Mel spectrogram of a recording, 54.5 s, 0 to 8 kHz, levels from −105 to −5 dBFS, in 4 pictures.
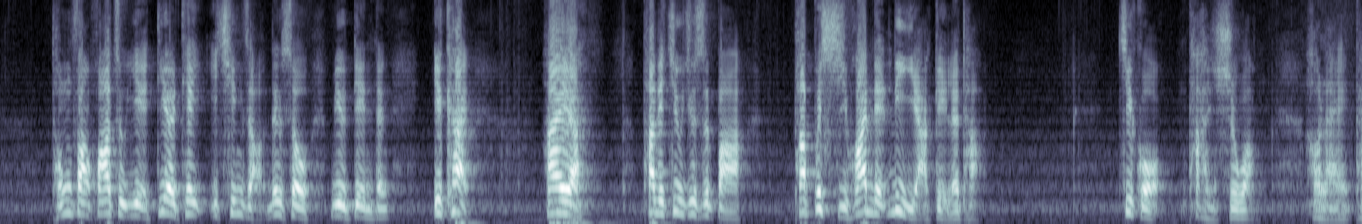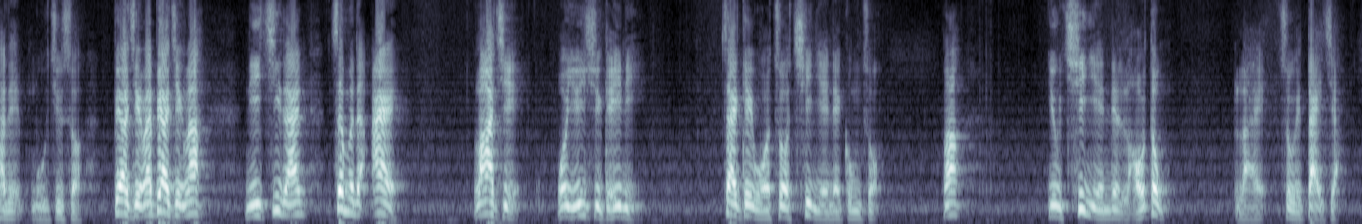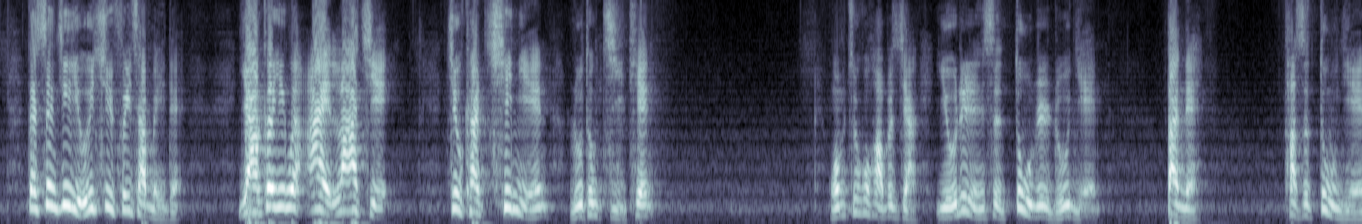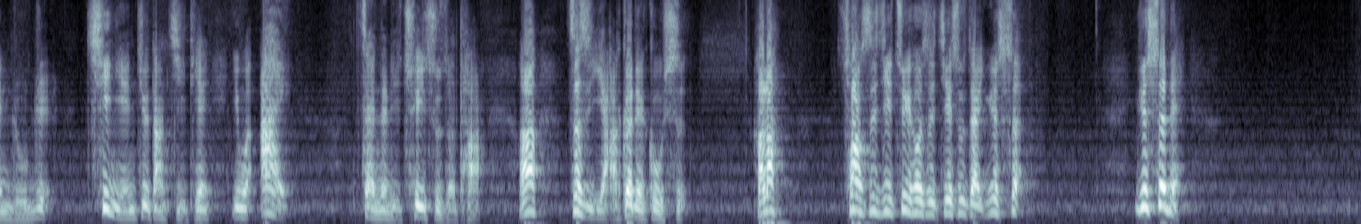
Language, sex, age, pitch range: Chinese, male, 60-79, 240-250 Hz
